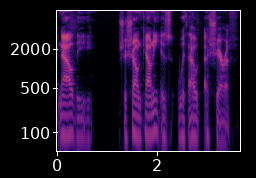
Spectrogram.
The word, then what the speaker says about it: Shoshone: Shoshone, I should have gotten. Okay, fine. Shoshone County. You're right. That is just as it's spelled.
